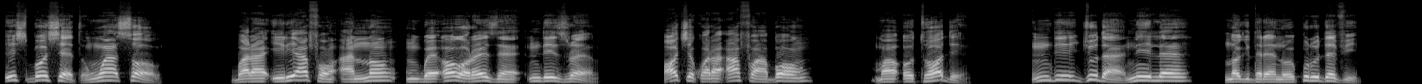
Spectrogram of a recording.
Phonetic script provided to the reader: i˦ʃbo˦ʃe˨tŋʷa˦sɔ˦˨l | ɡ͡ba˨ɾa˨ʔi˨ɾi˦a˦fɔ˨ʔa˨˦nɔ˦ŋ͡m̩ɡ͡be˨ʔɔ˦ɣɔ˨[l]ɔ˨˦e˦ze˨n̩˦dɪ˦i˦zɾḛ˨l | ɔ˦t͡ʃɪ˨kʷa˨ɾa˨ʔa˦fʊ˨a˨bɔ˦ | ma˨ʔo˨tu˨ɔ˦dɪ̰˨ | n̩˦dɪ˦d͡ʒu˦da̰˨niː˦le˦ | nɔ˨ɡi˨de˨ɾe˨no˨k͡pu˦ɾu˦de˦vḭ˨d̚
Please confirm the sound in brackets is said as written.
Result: no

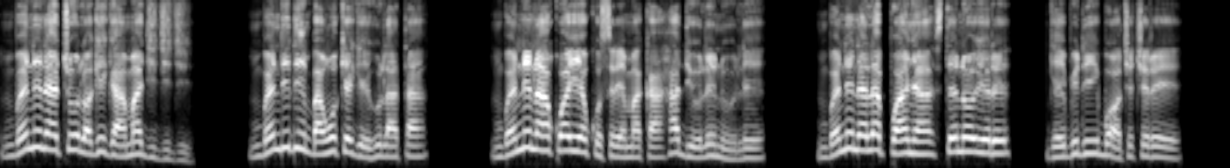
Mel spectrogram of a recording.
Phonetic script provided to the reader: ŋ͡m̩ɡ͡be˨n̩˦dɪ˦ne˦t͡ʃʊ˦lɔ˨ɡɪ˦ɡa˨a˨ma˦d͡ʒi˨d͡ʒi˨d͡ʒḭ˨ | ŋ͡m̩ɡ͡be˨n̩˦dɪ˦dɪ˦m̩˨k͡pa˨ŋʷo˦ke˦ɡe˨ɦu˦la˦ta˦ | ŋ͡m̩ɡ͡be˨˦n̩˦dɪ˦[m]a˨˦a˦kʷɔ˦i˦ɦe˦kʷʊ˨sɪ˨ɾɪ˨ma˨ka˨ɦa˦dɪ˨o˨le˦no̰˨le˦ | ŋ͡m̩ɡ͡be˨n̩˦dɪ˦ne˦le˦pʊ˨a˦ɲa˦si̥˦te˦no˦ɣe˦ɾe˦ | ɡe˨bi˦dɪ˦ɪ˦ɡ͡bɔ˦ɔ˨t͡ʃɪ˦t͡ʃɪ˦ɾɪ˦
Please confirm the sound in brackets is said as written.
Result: no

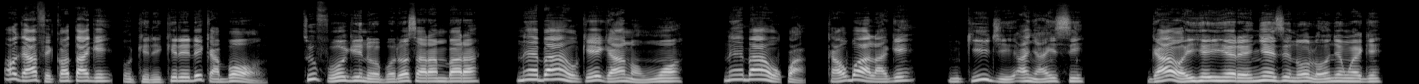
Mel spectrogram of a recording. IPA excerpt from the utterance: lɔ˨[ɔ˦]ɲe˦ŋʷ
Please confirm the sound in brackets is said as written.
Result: no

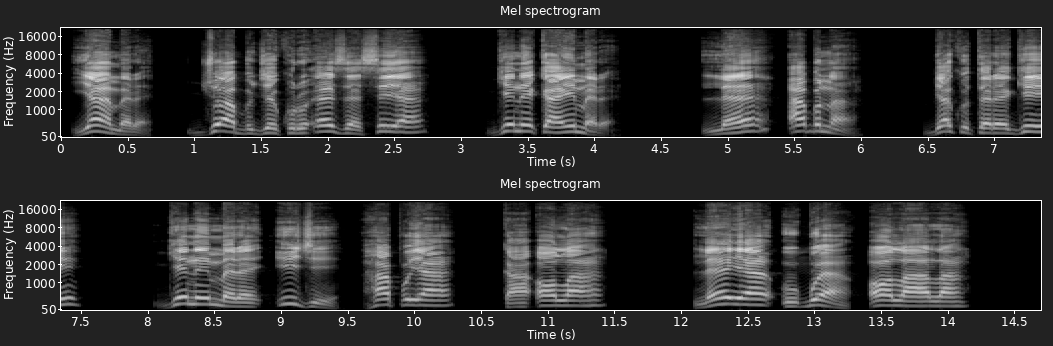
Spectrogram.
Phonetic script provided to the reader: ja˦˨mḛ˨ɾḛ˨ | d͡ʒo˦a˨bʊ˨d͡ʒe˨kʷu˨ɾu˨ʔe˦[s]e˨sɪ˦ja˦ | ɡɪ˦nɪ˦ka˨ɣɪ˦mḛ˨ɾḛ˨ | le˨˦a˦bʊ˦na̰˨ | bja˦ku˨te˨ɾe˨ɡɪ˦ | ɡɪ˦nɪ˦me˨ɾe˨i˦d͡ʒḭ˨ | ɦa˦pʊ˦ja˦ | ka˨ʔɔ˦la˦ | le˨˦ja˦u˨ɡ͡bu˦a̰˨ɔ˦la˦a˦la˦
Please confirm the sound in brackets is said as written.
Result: no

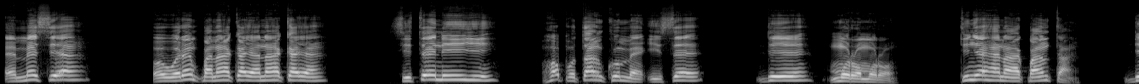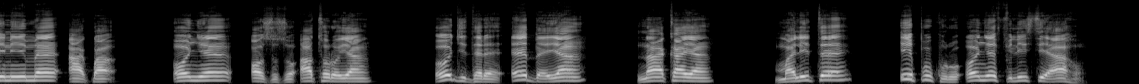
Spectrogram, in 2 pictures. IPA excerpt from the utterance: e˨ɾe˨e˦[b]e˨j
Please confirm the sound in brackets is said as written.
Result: yes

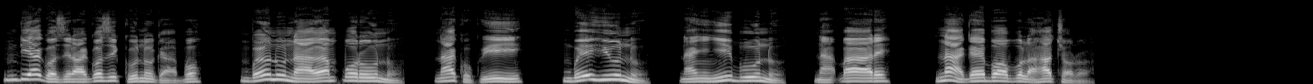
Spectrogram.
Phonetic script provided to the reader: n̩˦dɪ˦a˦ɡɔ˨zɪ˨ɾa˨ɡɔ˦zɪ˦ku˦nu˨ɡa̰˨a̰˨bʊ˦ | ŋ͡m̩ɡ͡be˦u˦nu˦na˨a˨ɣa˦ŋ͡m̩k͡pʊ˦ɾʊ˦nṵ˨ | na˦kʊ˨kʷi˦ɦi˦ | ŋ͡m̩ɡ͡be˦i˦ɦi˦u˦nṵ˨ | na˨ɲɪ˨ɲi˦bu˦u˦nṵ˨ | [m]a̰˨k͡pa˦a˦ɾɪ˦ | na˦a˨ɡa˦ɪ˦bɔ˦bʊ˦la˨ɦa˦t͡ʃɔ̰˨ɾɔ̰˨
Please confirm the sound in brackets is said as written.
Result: no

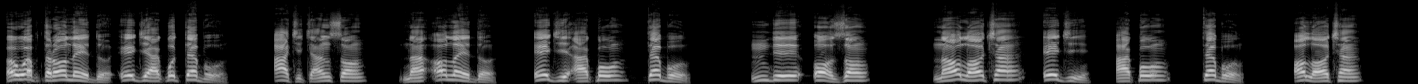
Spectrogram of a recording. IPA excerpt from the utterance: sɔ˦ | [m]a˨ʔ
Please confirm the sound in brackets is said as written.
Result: no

